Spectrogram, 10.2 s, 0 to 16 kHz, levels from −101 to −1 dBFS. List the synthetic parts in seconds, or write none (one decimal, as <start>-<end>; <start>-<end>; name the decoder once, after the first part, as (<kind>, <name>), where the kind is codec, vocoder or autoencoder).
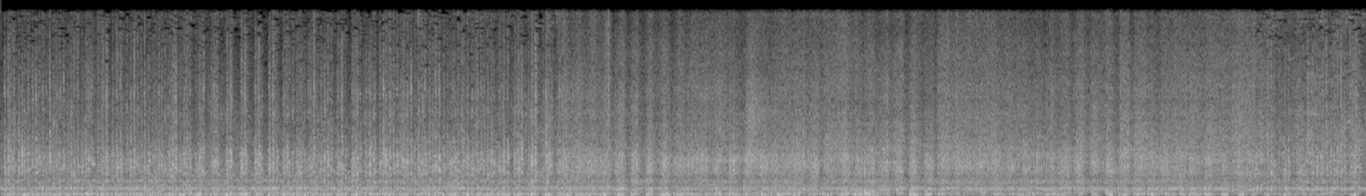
4.2-9.4 (autoencoder, DAC-VAE)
